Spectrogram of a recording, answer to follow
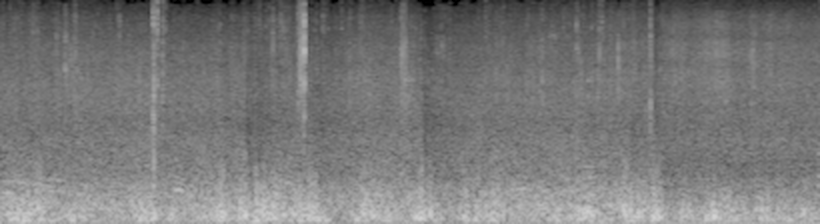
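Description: Wind buffeting the microphone outdoors, a steady uneven low rumble, with a few faint clicks scattered through it. No gun blast is heard.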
